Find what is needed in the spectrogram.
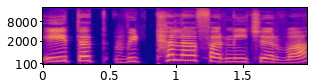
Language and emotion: Sanskrit, neutral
